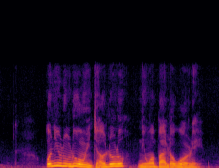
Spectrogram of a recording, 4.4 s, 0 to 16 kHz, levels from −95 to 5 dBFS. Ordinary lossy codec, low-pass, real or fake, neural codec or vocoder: none; 9.9 kHz; fake; vocoder, 22.05 kHz, 80 mel bands, WaveNeXt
